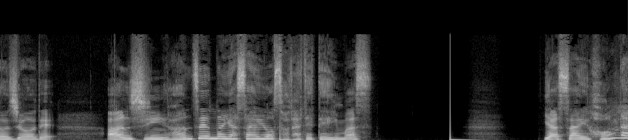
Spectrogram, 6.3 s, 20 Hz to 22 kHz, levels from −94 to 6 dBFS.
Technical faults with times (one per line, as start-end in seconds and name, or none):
1.15 DC step
2.81 DC step
4.51 DC step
